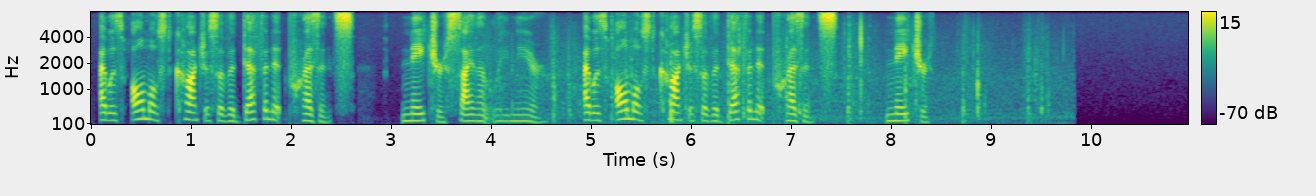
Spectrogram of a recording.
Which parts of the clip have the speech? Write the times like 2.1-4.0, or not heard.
0.1-8.4.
